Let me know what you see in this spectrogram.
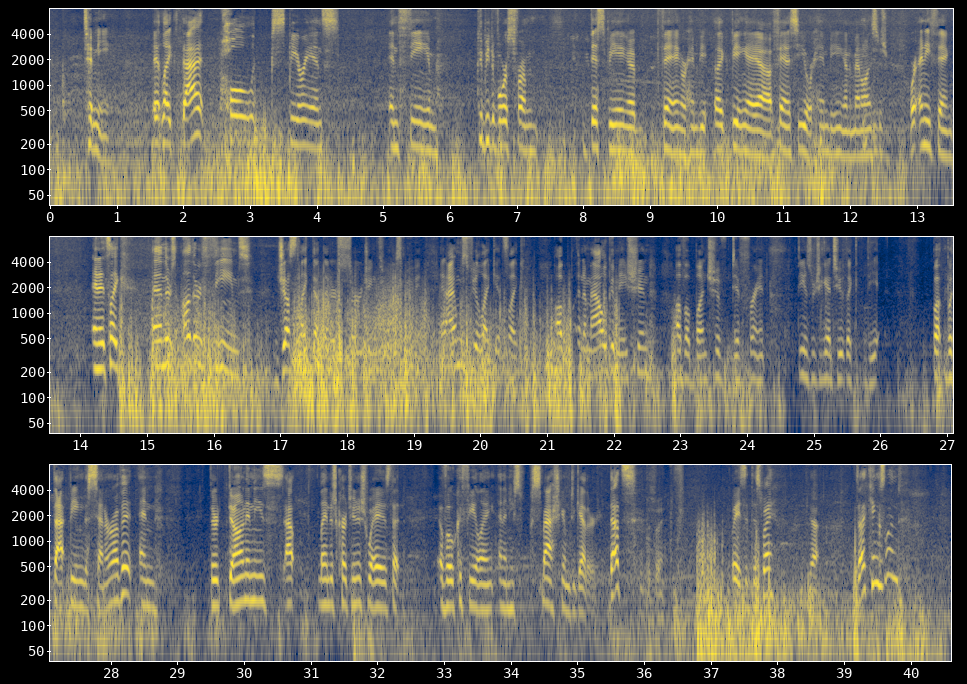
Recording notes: Audio quality sinks to an all new low as it was a busy and and windy day in the streets of Greenpoint and we recorded on our iPhones and I barely slapped a noise gate on this sucker.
